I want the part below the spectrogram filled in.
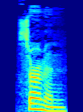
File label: "sermon", spelling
